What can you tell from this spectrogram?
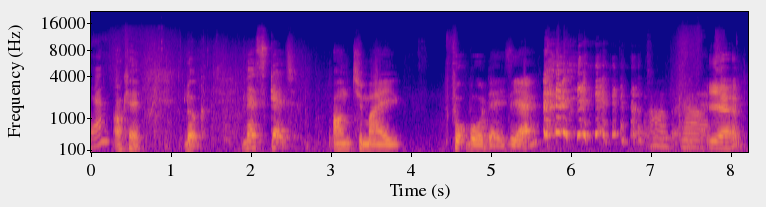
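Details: Former professional footballer who had a stroke at age 36, initially with severe aphasia and no speech; two years post-stroke he still has word-finding difficulty, consistent with aphasia.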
